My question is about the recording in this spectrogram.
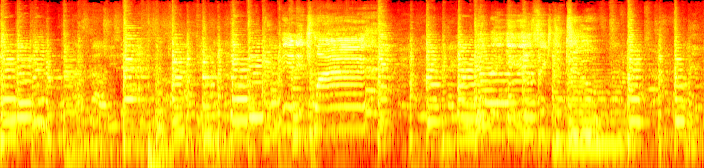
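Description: Solo acoustic guitar playing a bluesy passage of picked notes and chords. About halfway through, a long wavering note is held for about a second.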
